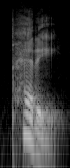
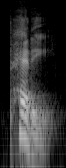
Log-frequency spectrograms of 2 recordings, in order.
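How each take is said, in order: First: The middle consonant is a quick flap. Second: The same.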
